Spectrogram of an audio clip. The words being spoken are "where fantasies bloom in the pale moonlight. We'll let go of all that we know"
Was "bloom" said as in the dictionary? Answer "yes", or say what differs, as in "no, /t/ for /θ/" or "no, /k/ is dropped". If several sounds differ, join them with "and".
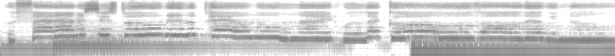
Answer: no, /l/ is dropped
